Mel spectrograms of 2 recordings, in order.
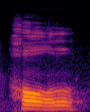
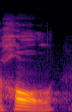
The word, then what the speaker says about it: whole: ear right okay but the pronunciation is whole family whole family like yeah you know like a space in the ground is a hole the pronunciation of a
